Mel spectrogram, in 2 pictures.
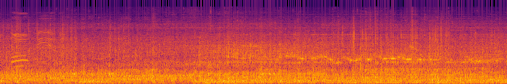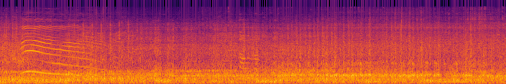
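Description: A small rail cart rattles and rumbles steadily along a track.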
